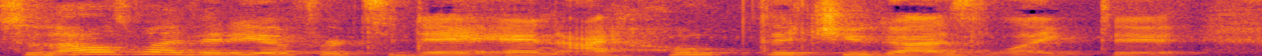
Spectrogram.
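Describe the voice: At a fairly quick pace, a woman with a medium pitch and a fairly bright tone speaks with lively intonation amid audible room echo.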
